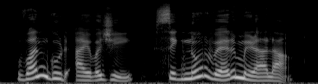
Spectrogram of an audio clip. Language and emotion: Marathi, neutral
